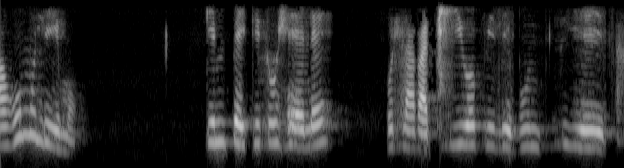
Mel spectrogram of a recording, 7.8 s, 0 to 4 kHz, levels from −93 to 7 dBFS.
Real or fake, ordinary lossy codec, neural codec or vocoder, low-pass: fake; AAC, 16 kbps; autoencoder, 48 kHz, 128 numbers a frame, DAC-VAE, trained on Japanese speech; 3.6 kHz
